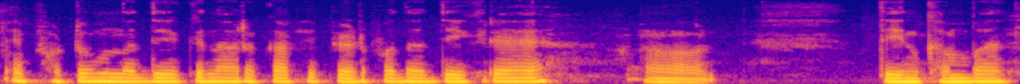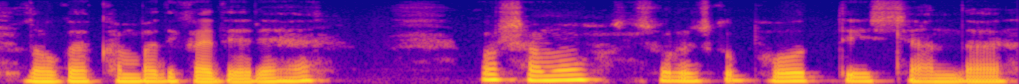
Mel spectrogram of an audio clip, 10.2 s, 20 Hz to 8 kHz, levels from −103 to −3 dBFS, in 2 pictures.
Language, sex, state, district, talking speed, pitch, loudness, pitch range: Marwari, male, Rajasthan, Nagaur, 155 wpm, 130 Hz, -15 LUFS, 120-140 Hz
